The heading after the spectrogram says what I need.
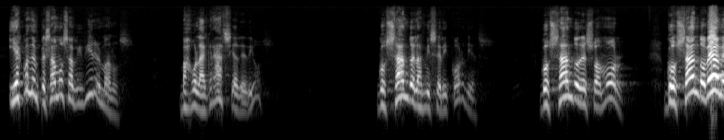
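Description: High-voiced preaching man. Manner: animated preaching, addresses congregation directly, sudden shouts. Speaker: pastor. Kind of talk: sermon.

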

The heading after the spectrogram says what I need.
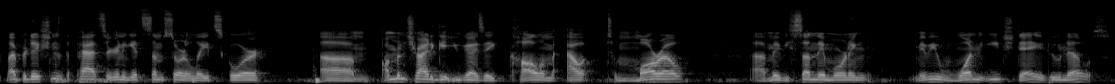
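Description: A young man hosts his own podcast in a relaxed, rambling way, dropping ums and uhs as he goes. His voice sits a little low and sounds stuffy from a cold. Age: young adult. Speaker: podcast host. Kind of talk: casual solo podcast chat.

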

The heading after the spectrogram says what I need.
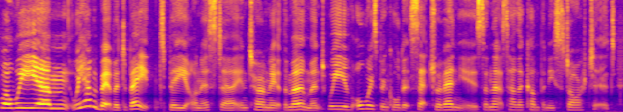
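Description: A woman's voice: mid-range voice, lively intonation, a little fast, few pauses. A middle-aged woman born in England and raised in the United States, chatting as a podcast guest and explaining things with frequent hesitant fillers. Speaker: company employee, guest. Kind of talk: casual podcast interview.

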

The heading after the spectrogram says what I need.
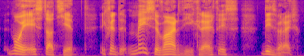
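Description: A man's voice: mid-range voice, lively intonation, unhurried, creaky, dry recording, clean studio sound. A man, talking frankly and at length about his business life, rambling and self-deprecating. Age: 70s. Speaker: interviewee, business owner. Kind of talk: reflective interview talk.

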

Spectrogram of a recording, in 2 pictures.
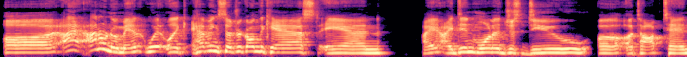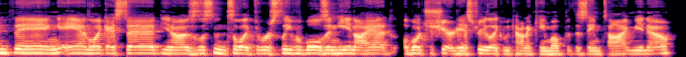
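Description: Bright, higher-voiced male podcast host. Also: fairly even intonation, a little fast. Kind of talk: casual podcast chat.

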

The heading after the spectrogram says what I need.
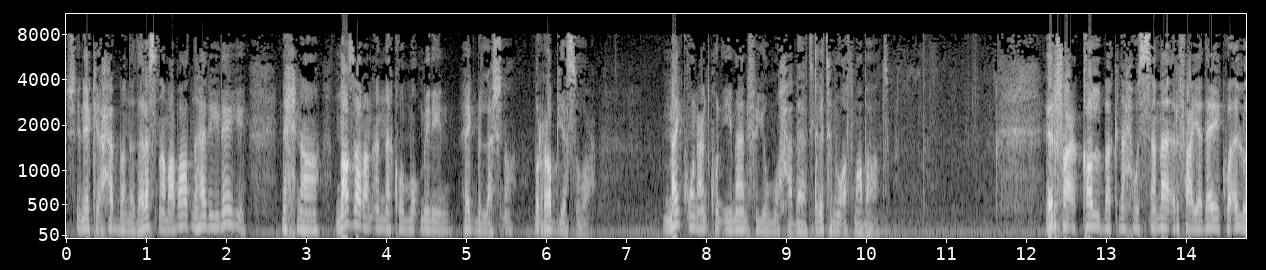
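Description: A man preaches in church, talking at a rapid clip in a bright, forceful voice with a slightly husky edge. He is an animated pastor who calls out to the congregation. Soft music plays faintly behind him. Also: mid-range voice. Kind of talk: sermon.

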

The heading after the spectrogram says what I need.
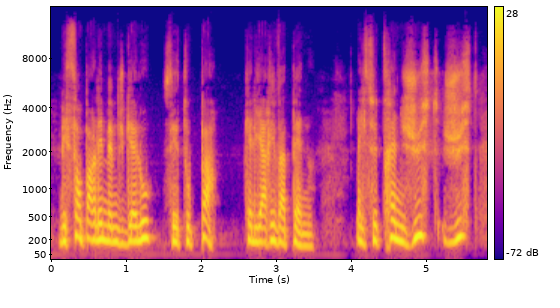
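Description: A woman narrating a novel aloud as an audiobook, with vivid, expressive storytelling and a husky voice. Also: mid-range voice, no room sound.

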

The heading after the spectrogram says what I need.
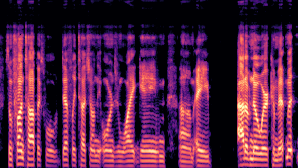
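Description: A man's voice: fairly low pitch, fairly bright tone, smooth, no room sound, highs cut off. A man guest-hosting a casual sports podcast, joking and loose, rambling with fillers.

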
